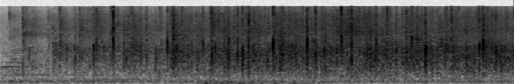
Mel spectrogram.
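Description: A small group of parents clapping steadily for several seconds, a dense patter of hand claps building slightly, with no voices standing out.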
